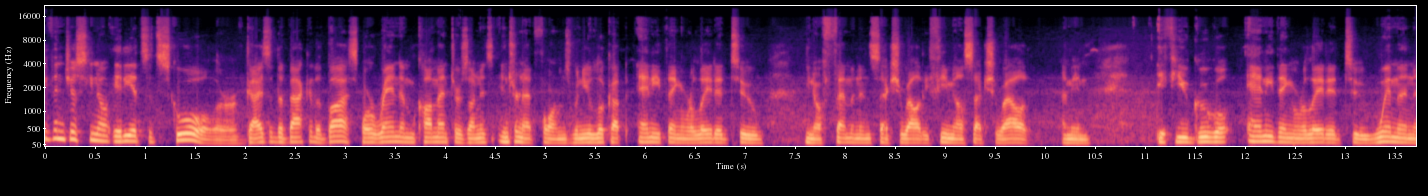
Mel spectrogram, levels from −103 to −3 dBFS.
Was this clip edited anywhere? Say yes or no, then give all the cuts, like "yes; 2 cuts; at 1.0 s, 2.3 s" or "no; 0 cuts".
no; 0 cuts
